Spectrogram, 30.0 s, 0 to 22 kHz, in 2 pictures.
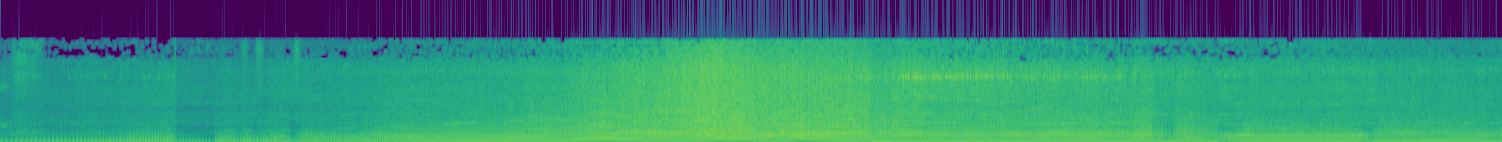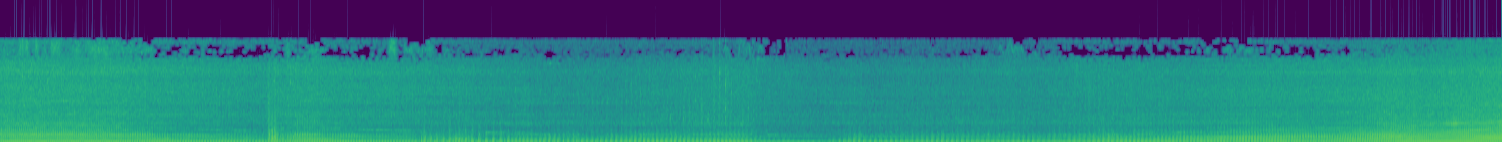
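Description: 2019 Kawasaki Ninja 250's parallel-twin engine running through a very noisy, tinny custom exhaust on the road. The pitch climbs under throttle to a sharp gear change about eight seconds in, falls away slowly as it eases off through much of the middle, and climbs again near the end.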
